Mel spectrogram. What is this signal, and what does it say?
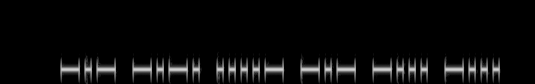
Morse code, heard as a keyed tone, about 20 wpm, 700 Hz. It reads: KC4KBB
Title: USA Call Signs - 6 Characters - Repeated 3x - 20wpm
